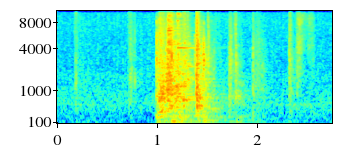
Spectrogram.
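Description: A metal chest lid swings open with a clunk.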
